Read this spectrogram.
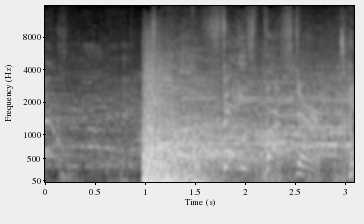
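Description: A loud thud sounds as a body slams onto a wrestling ring mat.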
